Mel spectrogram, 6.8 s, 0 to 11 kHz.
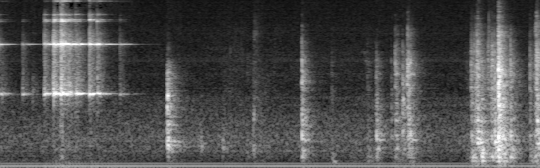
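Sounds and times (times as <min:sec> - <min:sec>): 
doorbell ringing: 0:00.0 - 0:01.8
rustling and shuffling: 0:00.0 - 0:06.7.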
